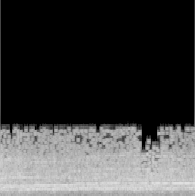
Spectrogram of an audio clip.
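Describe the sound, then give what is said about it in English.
A loud, steady roar of crowd cheering fills the two seconds, a dense wash of many voices and noise that holds without breaks and with no single voice standing out. “The crowd digs it.”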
